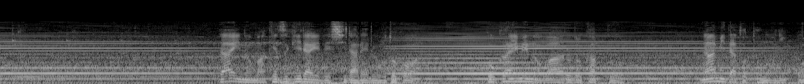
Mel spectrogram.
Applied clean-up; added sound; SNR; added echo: none; Bowed string instrument; 0 dB; none.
